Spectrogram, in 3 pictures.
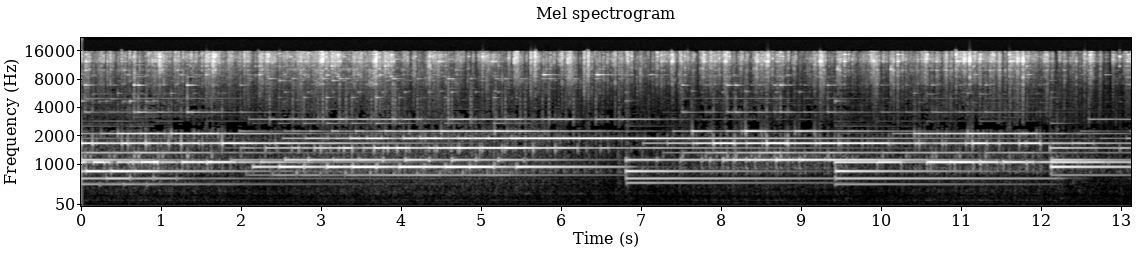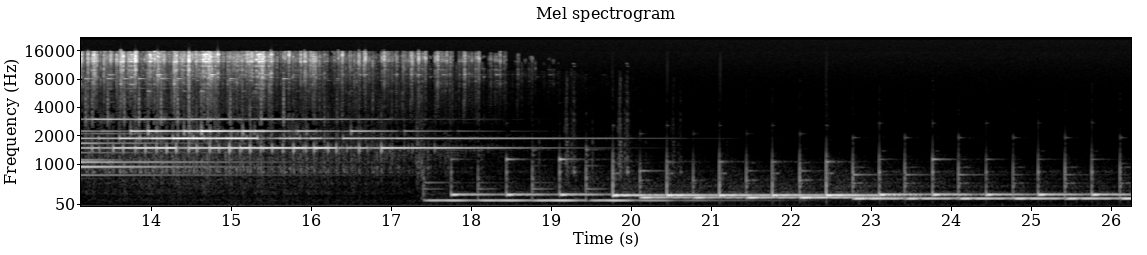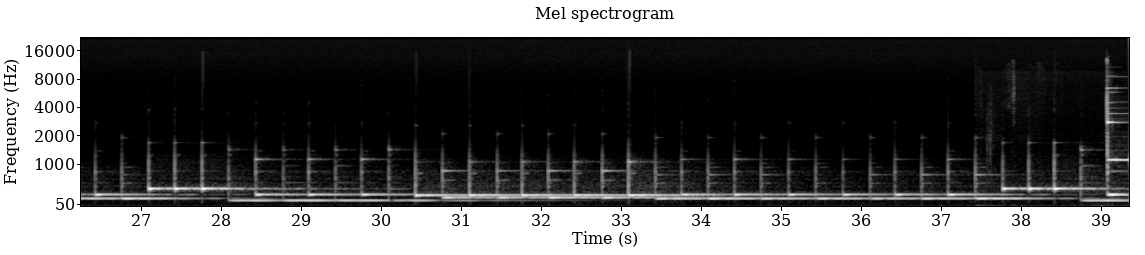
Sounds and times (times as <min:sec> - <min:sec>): Synthesizer: 0:00.0 - 0:39.3.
